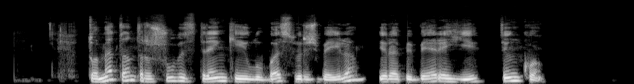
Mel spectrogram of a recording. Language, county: Lithuanian, Vilnius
